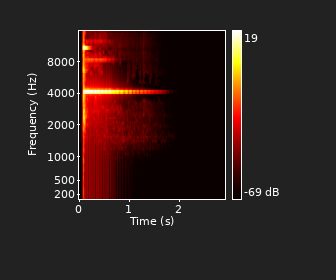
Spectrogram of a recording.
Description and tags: bicycle-bell 17
Just a sample pack of 3-4 different high-pitch bicycle bells being rung.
